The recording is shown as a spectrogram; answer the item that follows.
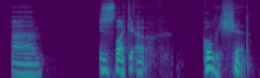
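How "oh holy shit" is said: muttered, mumbled under the breath. Retelling what a man said on seeing someone, muttered under his breath. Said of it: "under his breath".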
